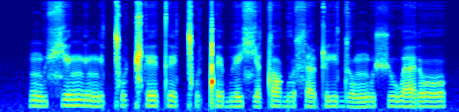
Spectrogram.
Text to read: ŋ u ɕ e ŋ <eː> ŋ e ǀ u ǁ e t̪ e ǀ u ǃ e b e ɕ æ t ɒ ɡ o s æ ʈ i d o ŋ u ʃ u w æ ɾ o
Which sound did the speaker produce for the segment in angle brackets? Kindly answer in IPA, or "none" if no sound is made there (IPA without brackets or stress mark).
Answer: e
